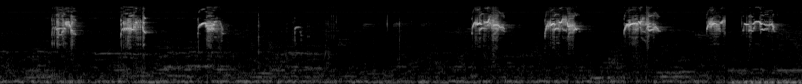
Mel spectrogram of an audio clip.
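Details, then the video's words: Myna chicks begging while being fed at the nest: harsh, high, hissing bursts about half a second long, repeated in a quick series with a gap in the middle, over a low steady hum. "Feed the myna chicks at nest"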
